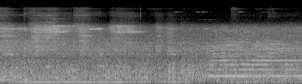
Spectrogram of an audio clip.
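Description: Indian Railways passenger coaches rolling out of the station, their wheels running over the rails with a steady rumble. About four seconds in, a train horn starts and holds one steady tone.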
